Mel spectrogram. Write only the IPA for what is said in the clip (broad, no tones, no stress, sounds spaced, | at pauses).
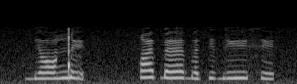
bʲ ɔː ŋ͡ǃ y | qʷ œ ɓ œː b œ pʲ u ɡ yː x y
